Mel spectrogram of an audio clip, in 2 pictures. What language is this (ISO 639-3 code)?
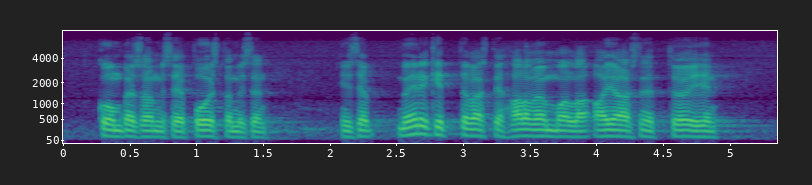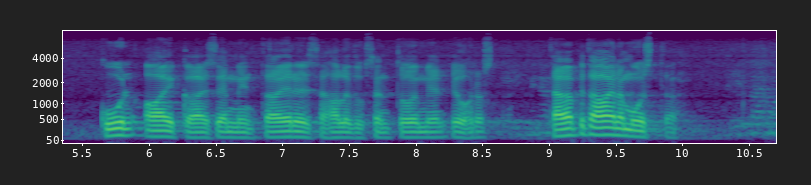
fin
